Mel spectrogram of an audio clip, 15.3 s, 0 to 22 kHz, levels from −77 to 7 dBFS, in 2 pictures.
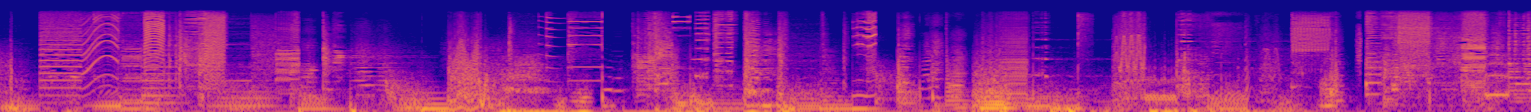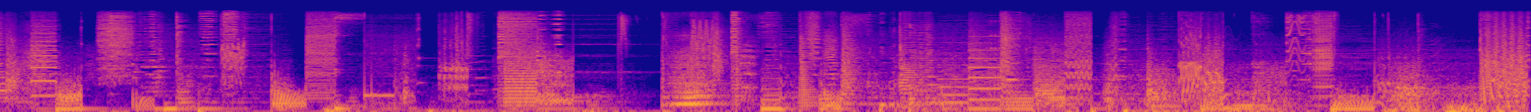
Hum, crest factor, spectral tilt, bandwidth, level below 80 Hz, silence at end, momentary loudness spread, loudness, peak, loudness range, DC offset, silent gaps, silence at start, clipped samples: none; 16 dB; -3.5 dB/octave; 16 kHz; -26 dBFS; 0 s; 6 LU; -18 LUFS; -2 dBFS; 1 LU; under 0.1%; none; 0 s; under 0.1%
